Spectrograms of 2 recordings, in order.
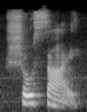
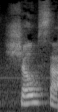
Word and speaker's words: Xocai: the product, and it's Xocai. Xocai. Just like Jerry Maguire, show me the money and sigh when you get the check is how we remember it. Xocai.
